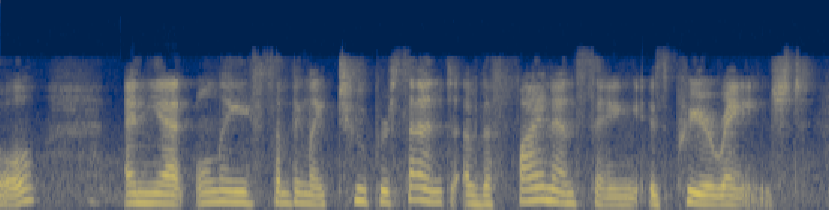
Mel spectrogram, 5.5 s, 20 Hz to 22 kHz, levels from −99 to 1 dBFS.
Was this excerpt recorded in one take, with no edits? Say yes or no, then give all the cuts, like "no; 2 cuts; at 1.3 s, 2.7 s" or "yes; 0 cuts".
yes; 0 cuts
